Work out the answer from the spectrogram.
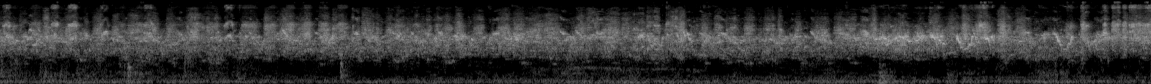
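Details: Nearly twelve seconds of budgerigar chirping, a dense wall of high twitters and warbled notes that grows a little louder toward the end.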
